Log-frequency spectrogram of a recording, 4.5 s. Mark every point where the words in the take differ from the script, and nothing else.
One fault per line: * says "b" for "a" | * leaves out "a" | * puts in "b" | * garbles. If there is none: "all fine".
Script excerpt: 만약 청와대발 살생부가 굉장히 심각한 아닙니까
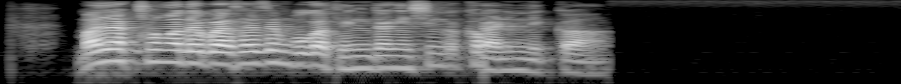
all fine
